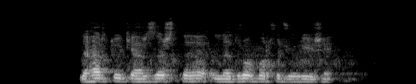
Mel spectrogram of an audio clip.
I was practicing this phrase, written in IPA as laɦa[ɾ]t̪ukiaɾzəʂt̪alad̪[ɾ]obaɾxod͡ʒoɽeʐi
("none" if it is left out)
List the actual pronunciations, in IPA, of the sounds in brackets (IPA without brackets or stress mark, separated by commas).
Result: ɾ, ɾ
